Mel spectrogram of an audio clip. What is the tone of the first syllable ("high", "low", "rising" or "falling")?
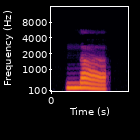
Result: falling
